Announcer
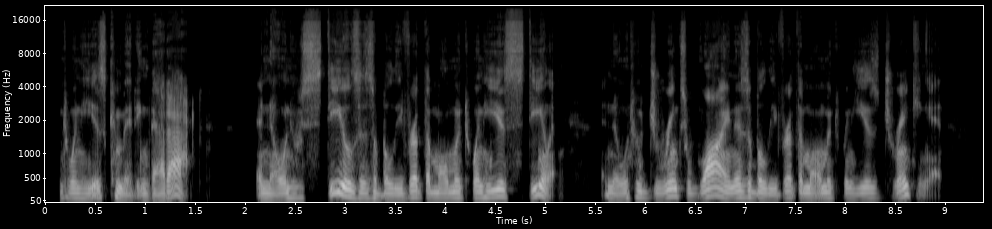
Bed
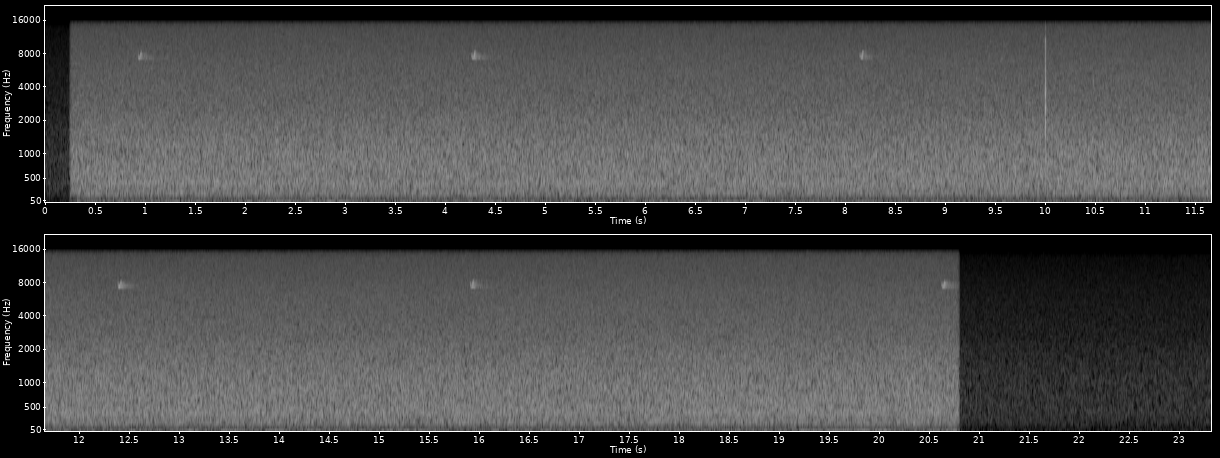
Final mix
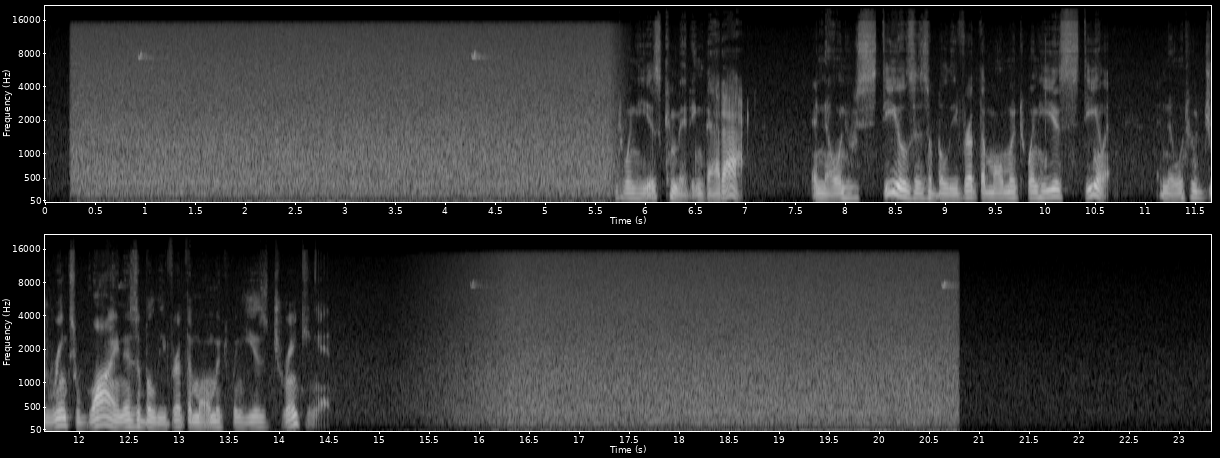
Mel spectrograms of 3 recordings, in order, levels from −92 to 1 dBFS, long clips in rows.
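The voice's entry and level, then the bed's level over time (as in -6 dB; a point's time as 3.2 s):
5.55 s, +2.5 dB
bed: 5.63 s -3.5 dB
5.88 s -26.5 dB
15.13 s -26.5 dB
16.34 s -5.5 dB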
